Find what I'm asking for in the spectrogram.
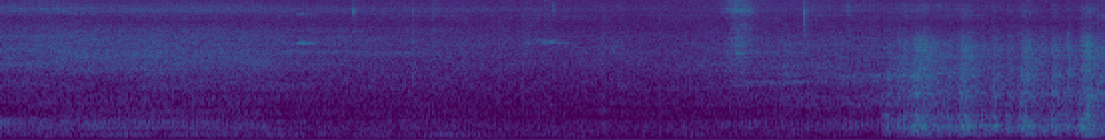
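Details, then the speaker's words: Empty Polytron twin-tub washing machine wash side runs rough with a rattling grind even though the pulsator gears are intact, so the fault is likely in the gearbox rather than the pulsator. "Nah di sini masih terdengar berisik ya suaranya ya teman-teman masih kasar ya jadi bukan kerusakannya itu bukan di bagian pulsator namun kemungkinan ada di bagian gearbox ya teman-teman"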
